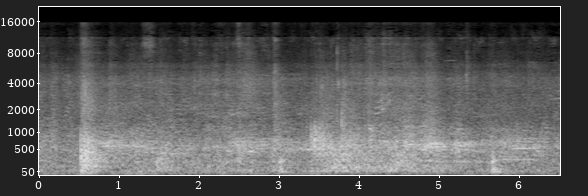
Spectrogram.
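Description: Busy bowling alley: background voices over the rumble of balls and pins. A sharp impact about half a second in is the loudest sound, with more clatter a few seconds later and a short thud near the end.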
